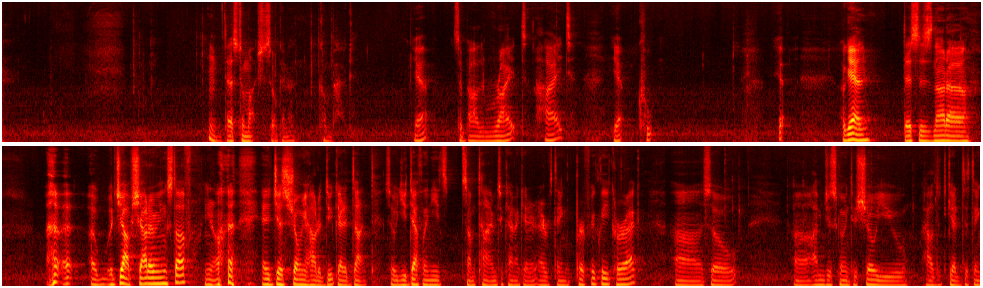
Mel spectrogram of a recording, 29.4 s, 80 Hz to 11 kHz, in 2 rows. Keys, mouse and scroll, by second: 17.4 middle click, 17.9-19.8 middle drag, 23.2 click, 24.0 click, 25.5 alt+z, 26.6 ctrl+z, 28.3 alt+z.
